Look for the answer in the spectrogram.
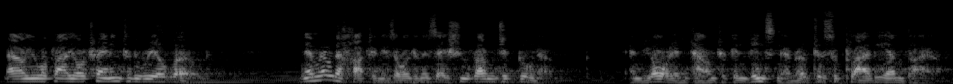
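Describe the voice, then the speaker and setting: An actor playing a male intelligence handler briefing a field agent in a crisp, authoritative way. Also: medium pitch, animated, moderate pace, faint music behind, close to an everyday voice, rough recording. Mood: commanding. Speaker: spymaster giving orders. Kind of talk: video game voice acting.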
